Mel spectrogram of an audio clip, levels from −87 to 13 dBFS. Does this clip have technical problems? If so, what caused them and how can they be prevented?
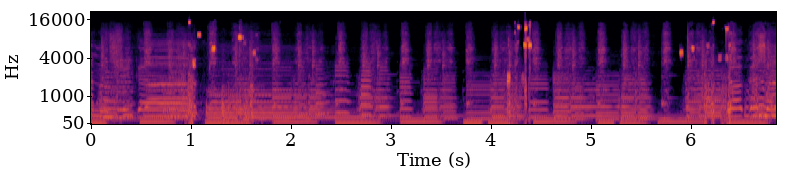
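Yes: DAB burbling at 0.90–1.71 s, 4.16–4.40 s and 5.88–6.41 s. Bit errors of under one percent slip past error correction and corrupt MP2 sub-band data, putting short blips of noise in single bands, seen as scattered short blocks in isolated spectrogram bands. Better antenna placement or stronger reception prevents it.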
